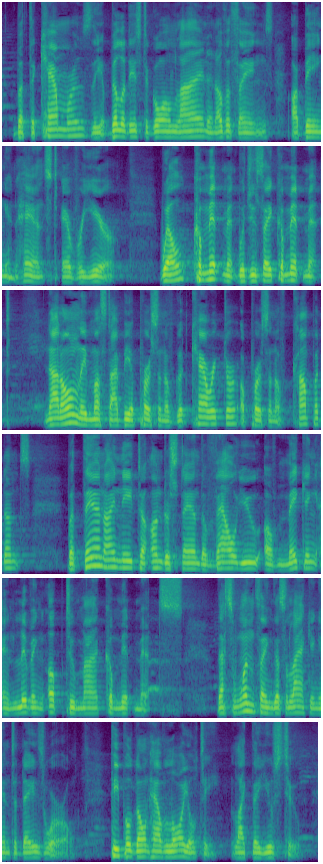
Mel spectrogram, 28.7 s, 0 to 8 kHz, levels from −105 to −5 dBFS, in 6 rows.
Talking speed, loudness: 140 wpm, -28 LUFS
